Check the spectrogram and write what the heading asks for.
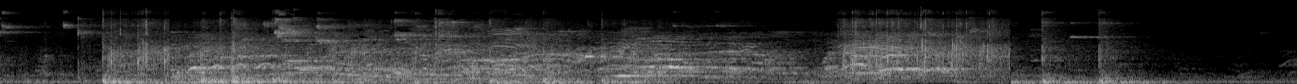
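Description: Gym sounds during a basketball game: the ball bouncing on the hardwood floor, with players and spectators shouting, loud from about a second in and dropping off near the end, in the echo of a large hall.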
